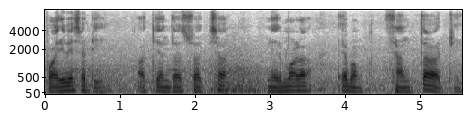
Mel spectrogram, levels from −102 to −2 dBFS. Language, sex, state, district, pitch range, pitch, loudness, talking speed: Odia, male, Odisha, Khordha, 95-120 Hz, 110 Hz, -18 LUFS, 85 wpm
